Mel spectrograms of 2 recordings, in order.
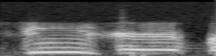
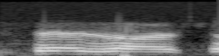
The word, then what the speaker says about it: Caesar: No, it's Caesar, but in Spanish they call me Cesar, so it's fine both ways.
